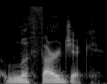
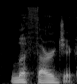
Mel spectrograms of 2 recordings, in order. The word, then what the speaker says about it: lethargic: a couple more times lethargic it has the th in it makes it a little hard to pronounce for um people learning English but lethargic oh I'm feeling lethargic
